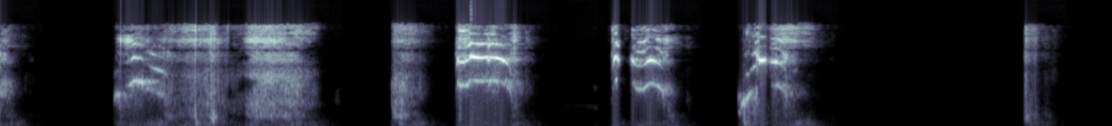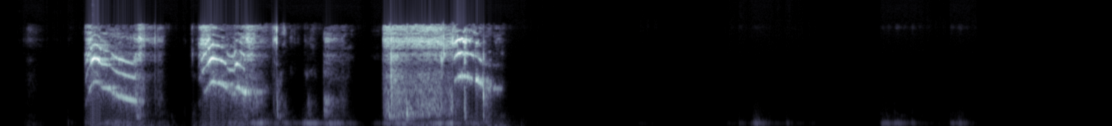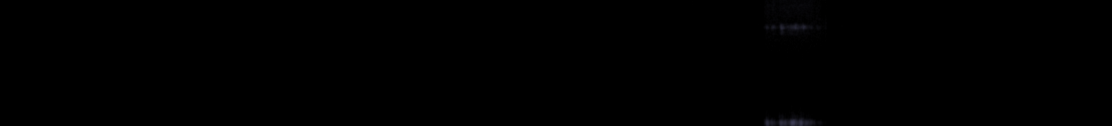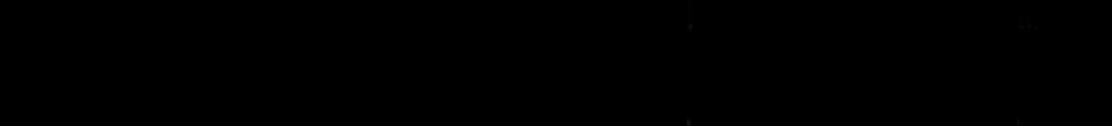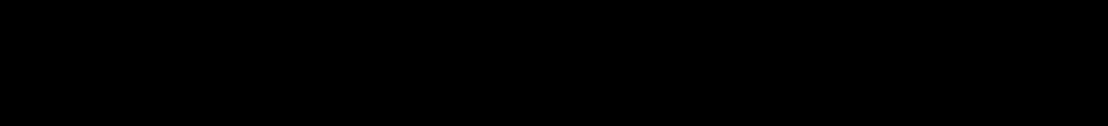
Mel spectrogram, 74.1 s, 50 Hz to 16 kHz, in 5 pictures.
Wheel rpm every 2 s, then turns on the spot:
0, 0, 0, 0, 0, 0, 0, 0, 0, 0, 0, 0, 0, 0, 0, 0, 0, 0, 0, 0, 0, 0, 0, 0, 0, 0, 0, 0, 0, 0, 0, 0, 0, 0, 0, 0, 0.
none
